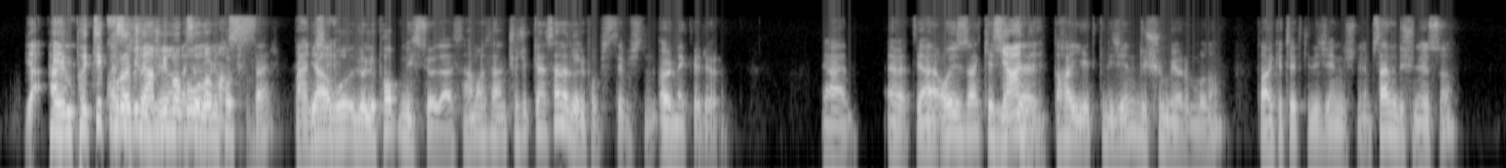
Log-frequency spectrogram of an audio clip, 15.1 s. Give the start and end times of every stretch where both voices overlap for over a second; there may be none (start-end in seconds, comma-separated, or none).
1.1-2.6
